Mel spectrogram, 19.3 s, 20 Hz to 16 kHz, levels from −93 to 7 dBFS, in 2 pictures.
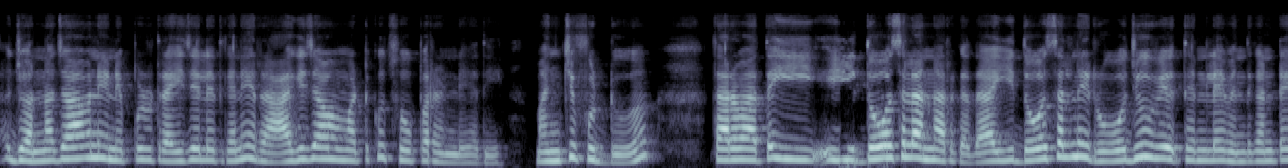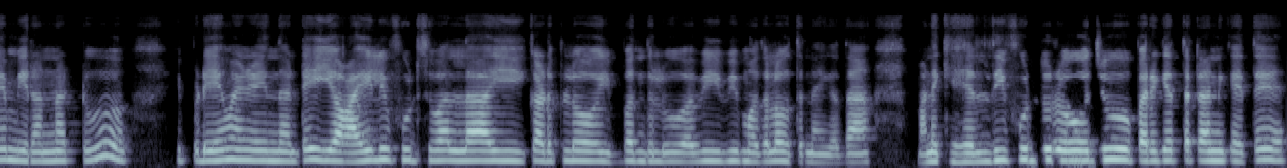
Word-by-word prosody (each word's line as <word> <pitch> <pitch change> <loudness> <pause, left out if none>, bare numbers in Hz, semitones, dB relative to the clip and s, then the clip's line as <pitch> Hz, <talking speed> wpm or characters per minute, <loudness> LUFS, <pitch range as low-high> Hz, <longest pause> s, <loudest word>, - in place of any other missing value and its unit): జొన్న 205 -1 +2
జావ 245 +1 +5
నేనెప్పుడు 230 -2 -1
ట్రై 195 -1 0
జేయలేదు 220 -3 -1
కానీ 215 +5 -1
రాగి 185 +5 +2
జావ 240 -1 +3
మట్టుకు 225 +5 -5
సూపరండి 200 -6 -4
అది. 155 0 -13 0.3
మంచి 200 +6 +1
ఫుడ్డు 175 -9 -2 0.7
తర్వాత 225 0 +6 0.2
ఈ - - +1 0.3
ఈ - - +2 0.2
దోసలన్నారు 255 -4 +6
కదా! 175 +2 -2 0.2
ఈ - - -1
దోసల్ని 275 +6 +3
రోజు 210 +5 +1
వె 250 -1 +5
తినలేము. 210 -1 -1
ఎందుకంటే 200 +3 -3
మీరన్నట్టు 200 +1 -3 0.7
ఇప్పుడు 200 0 -7
ఏమైందంటే 210 -2 -1
ఈ - - 0 0.2
ఆయిలీ 215 +4 +1
ఫుడ్స్ 220 -1 -6
వల్ల 205 -1 0 0.3
ఈ - - -1 0.2
కడుపులో 200 +1 -2 0.2
ఇబ్బందులు 190 +1 -5
అవి 195 +3 -3
ఇవి 200 +1 -4
మొదలవుతున్నాయి 180 -2 -4
కదా! 175 +2 -3 0.5
మనకి 185 +1 -2
హెల్తీ 190 +4 0
ఫుడ్ 225 -2 -1
రోజు 205 +2 +2 0.2
పరిగెత్తటానికైతే 205 0 0
205 Hz, 135 wpm, -23 LUFS, 195-220 Hz, 0.7 s, తర్వాత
